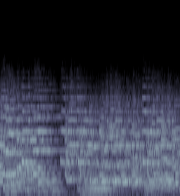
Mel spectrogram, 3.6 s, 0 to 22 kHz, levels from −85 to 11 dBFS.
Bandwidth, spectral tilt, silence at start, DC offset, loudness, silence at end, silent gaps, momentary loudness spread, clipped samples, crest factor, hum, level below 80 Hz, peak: 6 kHz; -8 dB/octave; 0 s; under 0.1%; -27 LUFS; 0 s; none; 5 LU; under 0.1%; 14 dB; none; -54 dBFS; -14 dBFS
